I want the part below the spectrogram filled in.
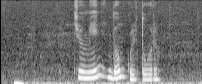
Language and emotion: Russian, neutral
